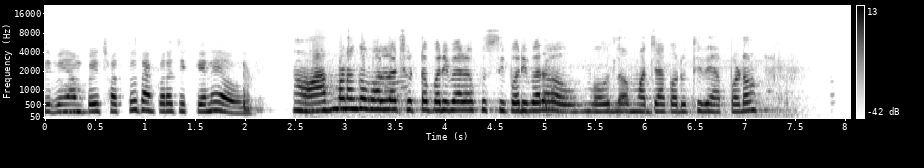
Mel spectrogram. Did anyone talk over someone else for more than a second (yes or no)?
no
